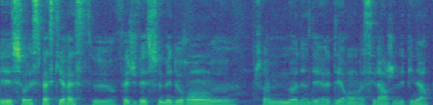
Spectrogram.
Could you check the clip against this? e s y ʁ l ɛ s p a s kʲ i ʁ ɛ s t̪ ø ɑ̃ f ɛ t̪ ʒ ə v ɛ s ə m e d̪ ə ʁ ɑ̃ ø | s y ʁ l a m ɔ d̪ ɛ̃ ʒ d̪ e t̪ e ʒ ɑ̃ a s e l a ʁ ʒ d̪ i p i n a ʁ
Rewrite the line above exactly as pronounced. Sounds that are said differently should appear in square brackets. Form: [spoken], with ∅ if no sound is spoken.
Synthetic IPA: e s y ʁ l ɛ s p a s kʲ i ʁ ɛ s t̪ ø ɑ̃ f ɛ t̪ ʒ ə v ɛ s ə m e d̪ ə ʁ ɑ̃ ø | s y ʁ l a m ɔ d̪ ɛ̃ [∅] d̪ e [d̪] e [ʁ] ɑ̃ a s e l a ʁ ʒ d̪ [e] p i n a ʁ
